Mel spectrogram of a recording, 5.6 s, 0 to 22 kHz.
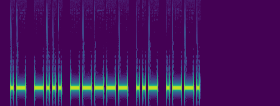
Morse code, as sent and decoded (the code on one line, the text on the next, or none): .- -... ----- ..- .--.
AB0UP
